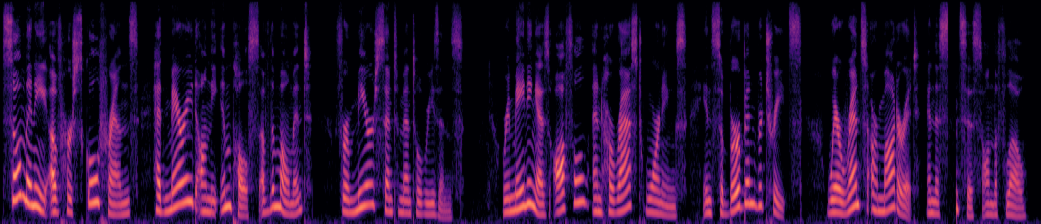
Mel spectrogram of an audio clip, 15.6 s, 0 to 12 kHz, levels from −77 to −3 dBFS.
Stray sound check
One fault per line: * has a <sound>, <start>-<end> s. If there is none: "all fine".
* has a dropout, 14.2-14.3 s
